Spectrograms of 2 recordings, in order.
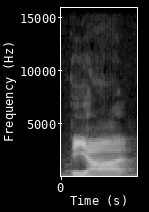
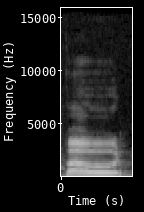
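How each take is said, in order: First: It is said as two syllables, bee-ot. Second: It is said to sound like the word boat. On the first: "biot's correct" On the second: "other people call it uh, like boat"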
